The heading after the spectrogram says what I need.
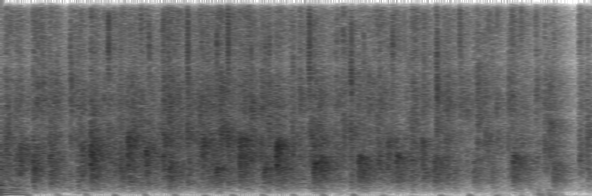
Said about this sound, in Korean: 저희 두 분께 박수를 한번 좀.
